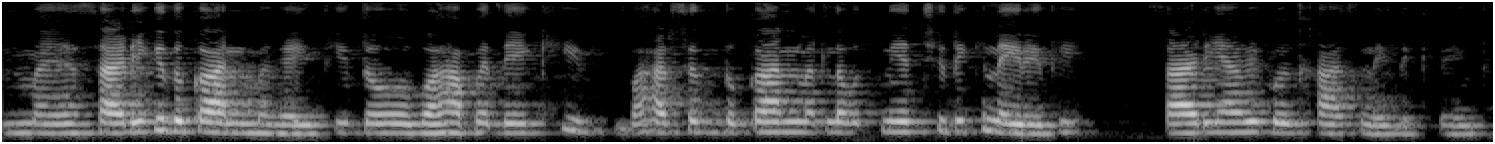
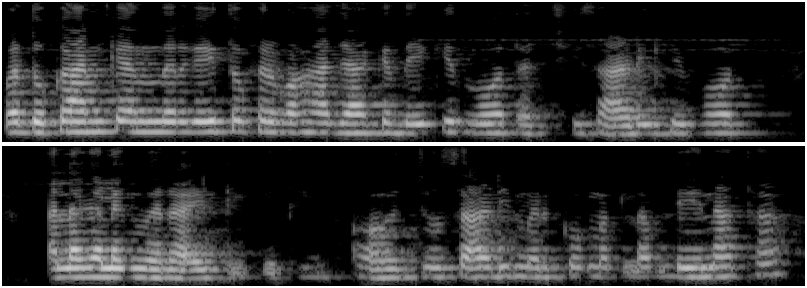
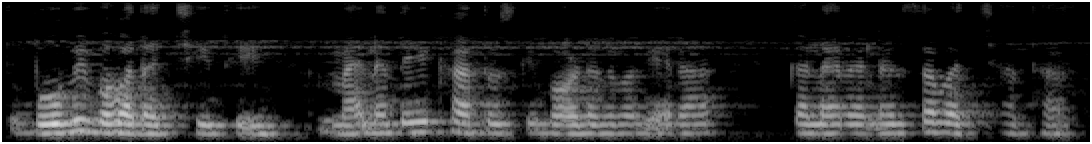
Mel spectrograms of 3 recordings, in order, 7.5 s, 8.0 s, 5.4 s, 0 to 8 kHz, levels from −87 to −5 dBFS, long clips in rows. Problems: none marked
